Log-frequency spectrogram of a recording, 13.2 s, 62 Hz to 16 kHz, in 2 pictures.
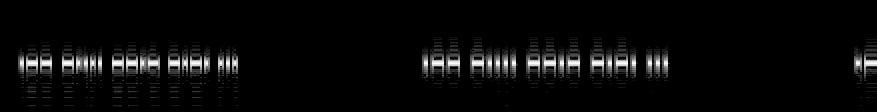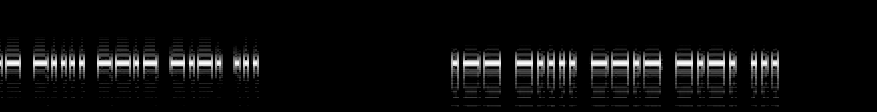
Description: Morse code, heard as a keyed tone, about 40 wpm, 700 Hz. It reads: W6QCS W6QCS W6QCS W6QCS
